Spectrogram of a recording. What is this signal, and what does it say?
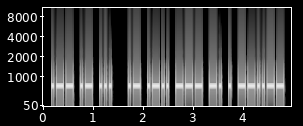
Morse code, heard as a keyed tone, about 25 wpm, 700 Hz. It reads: WAS ALONE,
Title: Sentences from Top 1100 Words 25wpm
